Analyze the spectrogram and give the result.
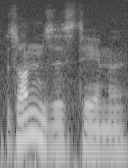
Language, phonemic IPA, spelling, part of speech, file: German, /ˈzɔnənzʏsˈteːmə/, Sonnensysteme, noun, De-Sonnensysteme.ogg
- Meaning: nominative/accusative/genitive plural of Sonnensystem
